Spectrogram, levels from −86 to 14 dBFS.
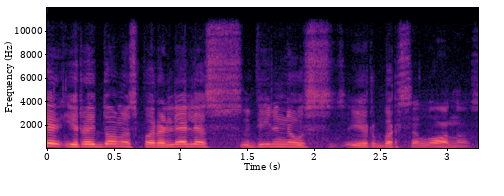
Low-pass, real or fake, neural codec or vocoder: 10.8 kHz; real; none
